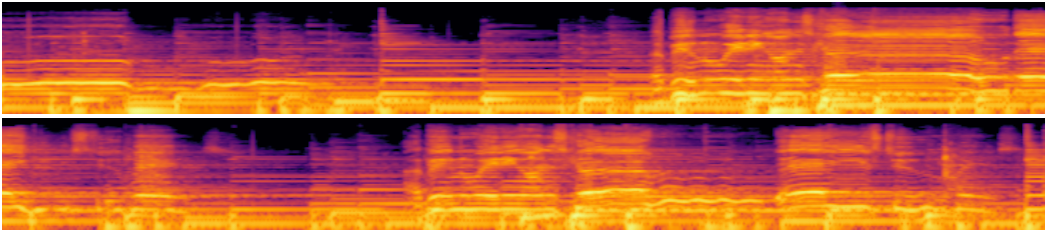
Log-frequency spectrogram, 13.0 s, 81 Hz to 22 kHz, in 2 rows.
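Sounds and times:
acoustic guitar playing: 0.0s - 13.0s
man singing long notes: 4.1s - 7.9s, 9.1s - 13.0s.

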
